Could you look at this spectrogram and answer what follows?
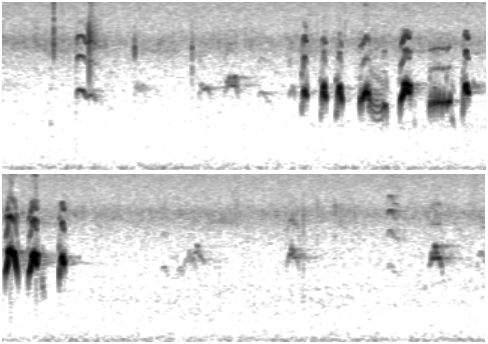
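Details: A group of European bee-eaters hunting bees at an apiary near Corte Franca, Cavarzere (VE), Italy, caught by camera trap during typical late-afternoon thunderstorm conditions, gives a quick run of rolling, liquid 'prruip' notes, about five a second, then softer scattered calls over faint hiss.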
